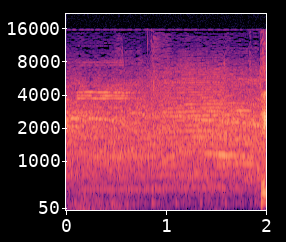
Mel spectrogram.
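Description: Steady stadium crowd ambience, a low murmur of distant voices in a lull in play. A commentator's voice cuts in at the very end.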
